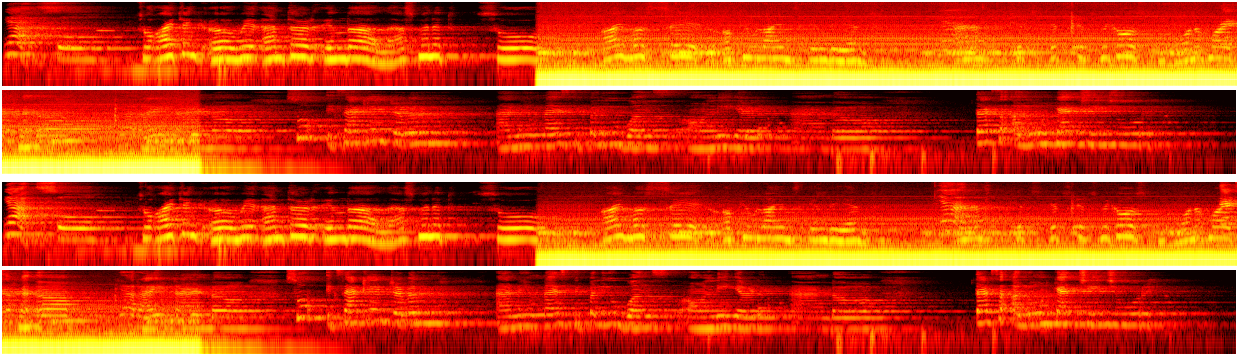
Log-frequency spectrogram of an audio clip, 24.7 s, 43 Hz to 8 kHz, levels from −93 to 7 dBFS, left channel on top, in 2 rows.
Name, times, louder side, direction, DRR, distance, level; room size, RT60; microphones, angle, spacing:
voice 1, 0.0-1.6 9.3-9.8 12.2-13.2 13.5-16.9 17.3-21.4 22.1-23.9, right 4 dB, 60° right, 1 dB, 2.7 m, -32 dB
voice 2, 1.4-4.5 4.8-5.4 6.0-8.7 9.5-9.9 10.1-12.7 13.7-13.9 14.2-14.4, left 1 dB, 10° left, 10 dB, 0.9 m, -25 dB
sound 1, 5.3-14.3, left 4 dB, 85° left, 0.7 m, -11 dB
23.5 x 16.5 x 9.1 m, 2.2 s
head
